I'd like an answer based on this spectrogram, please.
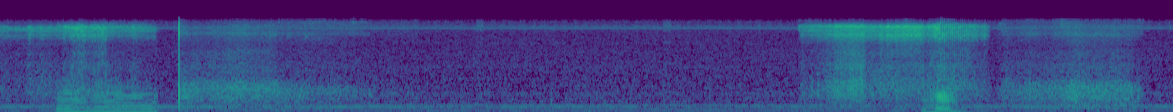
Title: Ginger snoring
